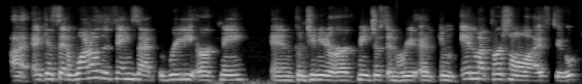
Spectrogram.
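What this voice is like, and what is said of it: Non-native foreign accent. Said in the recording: “I'm not from this country, because of my accent,”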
